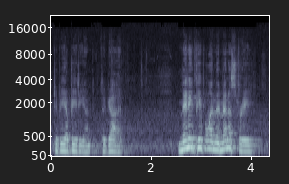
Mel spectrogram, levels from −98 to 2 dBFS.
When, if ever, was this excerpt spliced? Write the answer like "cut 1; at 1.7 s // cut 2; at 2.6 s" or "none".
none

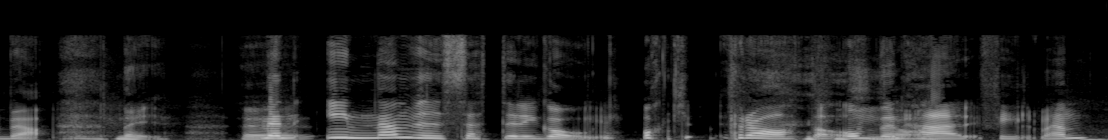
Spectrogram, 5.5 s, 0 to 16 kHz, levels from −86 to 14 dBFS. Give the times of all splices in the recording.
cut 1; at 3.2 s

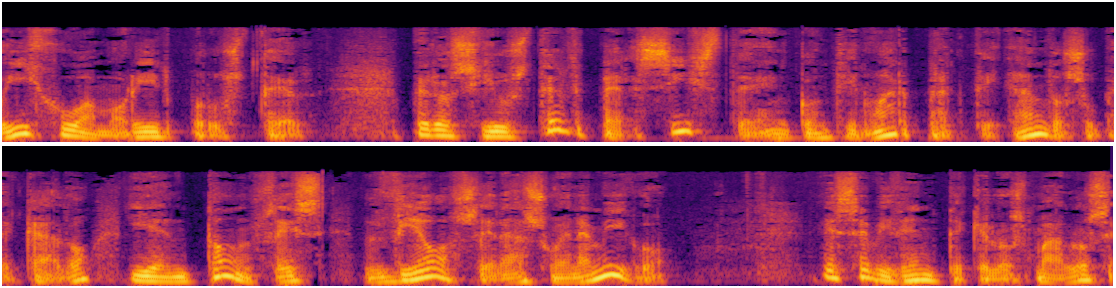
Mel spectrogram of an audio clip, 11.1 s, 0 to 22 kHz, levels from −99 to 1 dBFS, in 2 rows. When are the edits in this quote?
cut 1; at 6.1 s // cut 2; at 9.6 s

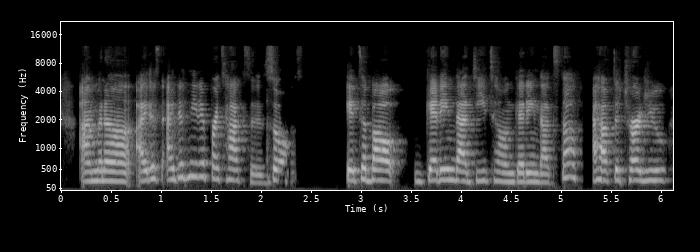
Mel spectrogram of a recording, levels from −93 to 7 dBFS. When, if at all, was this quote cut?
cut 1; at 2.1 s // cut 2; at 5.2 s

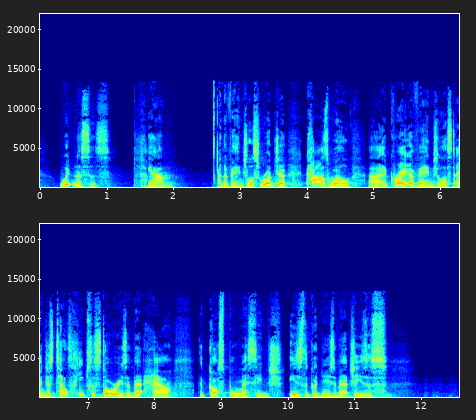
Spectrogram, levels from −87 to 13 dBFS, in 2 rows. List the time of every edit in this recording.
cut 1; at 1.6 s // cut 2; at 8.6 s // cut 3; at 9.9 s

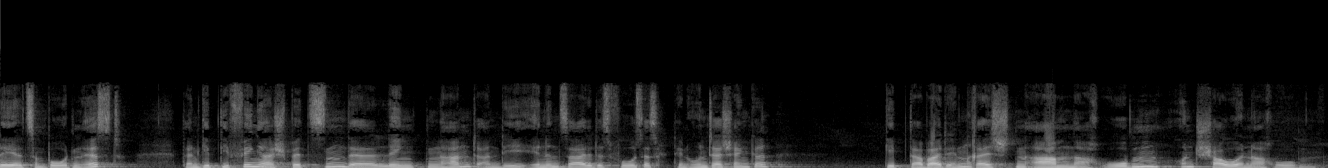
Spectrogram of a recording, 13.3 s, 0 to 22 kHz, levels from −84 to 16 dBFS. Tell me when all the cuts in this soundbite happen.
cut 1; at 6.6 s

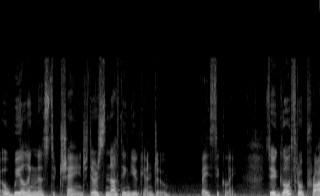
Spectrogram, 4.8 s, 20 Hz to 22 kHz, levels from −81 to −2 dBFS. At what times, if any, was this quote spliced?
none

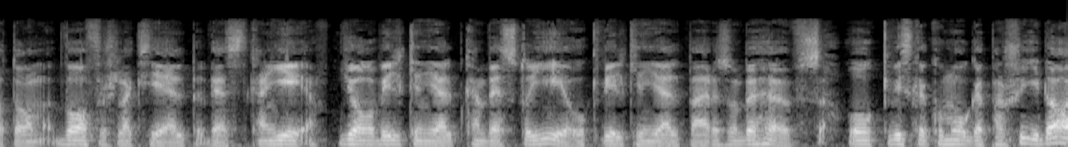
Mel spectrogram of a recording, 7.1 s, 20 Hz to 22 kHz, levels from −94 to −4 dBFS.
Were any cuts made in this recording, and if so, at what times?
cut 1; at 2.2 s // cut 2; at 5.5 s

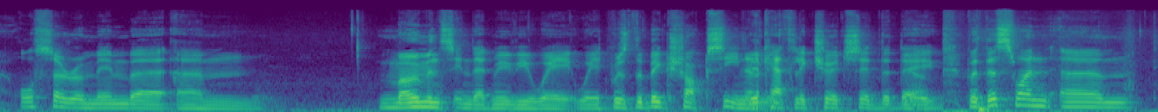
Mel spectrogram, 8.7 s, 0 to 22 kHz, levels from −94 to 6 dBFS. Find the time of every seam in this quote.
cut 1; at 5.7 s // cut 2; at 7.1 s

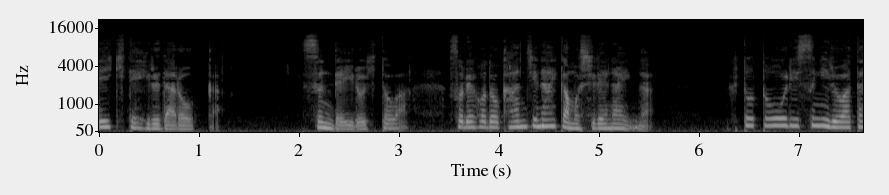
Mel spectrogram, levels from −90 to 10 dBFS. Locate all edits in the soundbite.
none

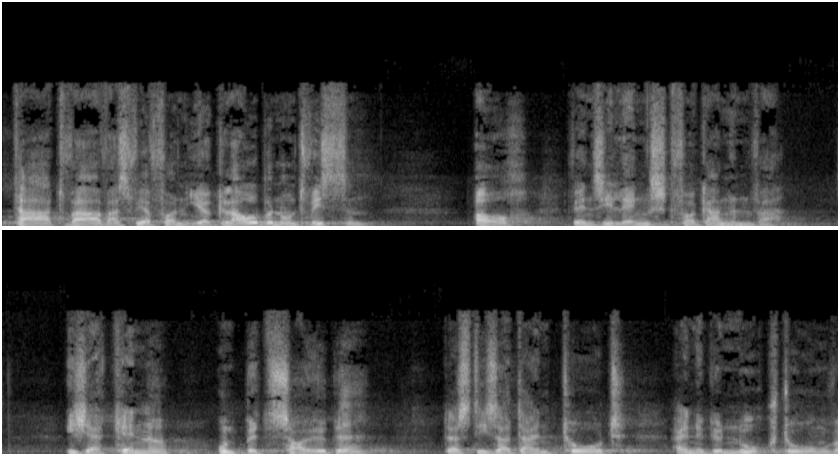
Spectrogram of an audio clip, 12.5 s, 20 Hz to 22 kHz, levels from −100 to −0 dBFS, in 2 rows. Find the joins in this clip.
cut 1; at 3.5 s // cut 2; at 6.7 s

